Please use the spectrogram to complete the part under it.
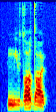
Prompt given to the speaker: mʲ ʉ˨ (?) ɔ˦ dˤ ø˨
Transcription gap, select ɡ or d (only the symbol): d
